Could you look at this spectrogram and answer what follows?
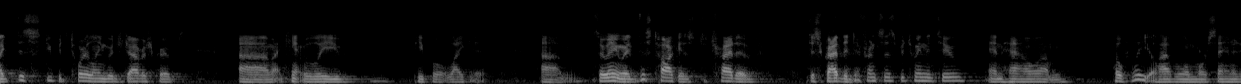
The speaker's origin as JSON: {"language": "English", "town": "Nashville", "region": "Tennessee", "country": "United States", "said": "I'm from the States, Nashville, Tennessee, the music city of the United States."}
